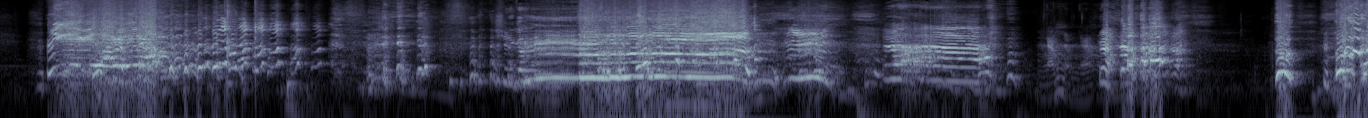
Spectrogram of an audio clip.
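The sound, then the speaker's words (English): Several voices imitate angry cows with loud, drawn-out, growling moos, one long bellow in the middle, broken up by laughter and short yelps, then a brief silence before a final burst. “More angry cow noises, maybe? From everyone.”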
